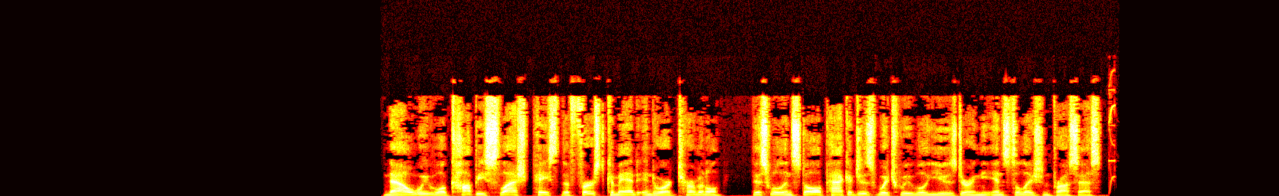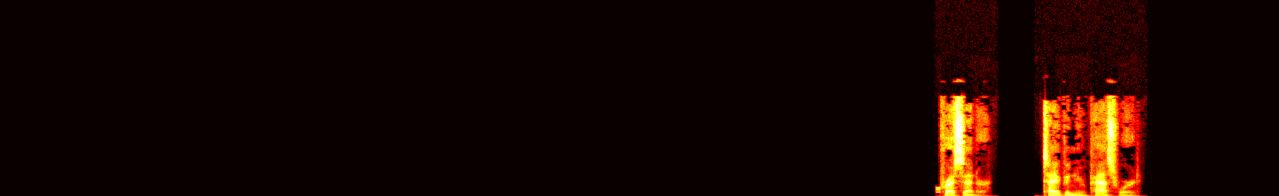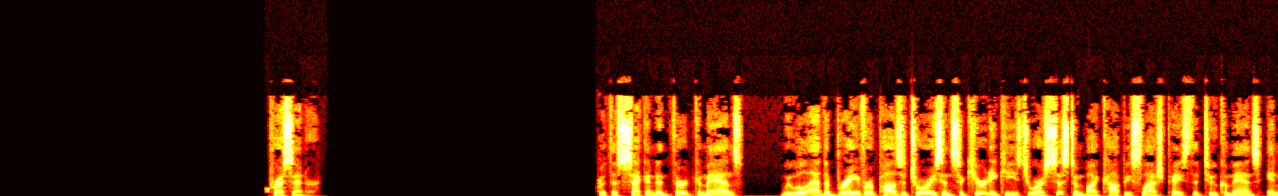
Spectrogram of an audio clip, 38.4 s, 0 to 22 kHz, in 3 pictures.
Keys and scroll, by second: 0.0 ctrl+alt+t, 22.9 Return, 24.1-25.8 typing, 29.0 Return.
